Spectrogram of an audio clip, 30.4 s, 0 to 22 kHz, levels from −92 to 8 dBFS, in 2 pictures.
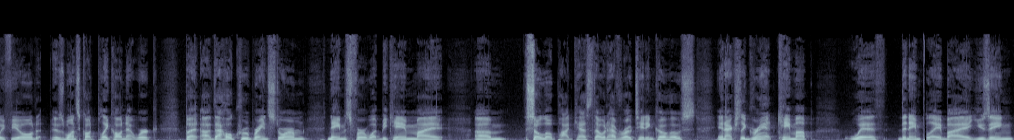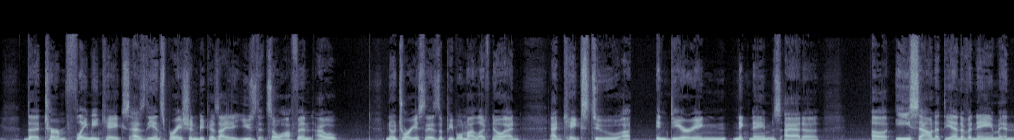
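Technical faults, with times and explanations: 13.83–13.92 s and 24.62–24.69 s, damaged data in a compressed stream: two quick blips, one right after "up with the name" and one after "add add cakes to". Corrupt bytes threw the decoder off sync, so it garbled those frames and hunted for the next header.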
